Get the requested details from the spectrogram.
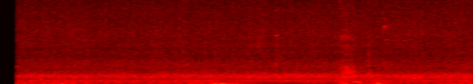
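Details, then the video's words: Bees being hand-fed by a woman: a dense, steady, continuous buzz of many insects fills the recording from start to end at an even loudness, with no gaps or other clear sounds. "Busy Bees"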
